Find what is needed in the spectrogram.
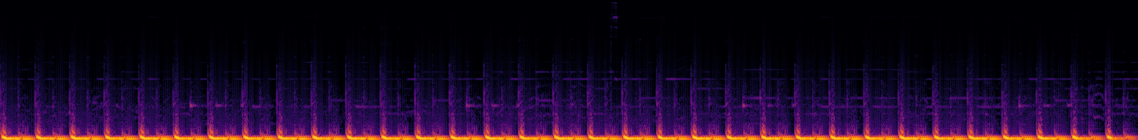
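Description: Psytrance played loud over a festival PA: a steady four-on-the-floor kick drum at about two and a half beats a second under a heavy rolling bassline.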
